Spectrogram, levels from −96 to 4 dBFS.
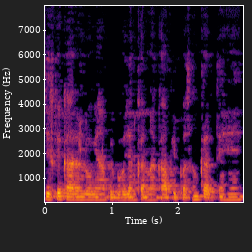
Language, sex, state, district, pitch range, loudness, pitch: Hindi, male, Bihar, Supaul, 115-120 Hz, -24 LUFS, 120 Hz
